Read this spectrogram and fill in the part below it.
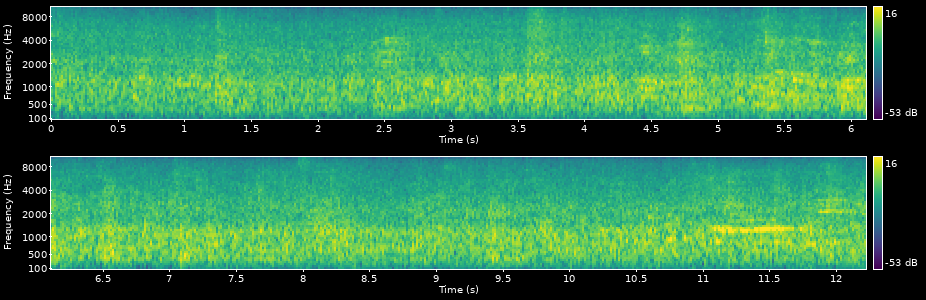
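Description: An escalator hums and rattles steadily as it moves.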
